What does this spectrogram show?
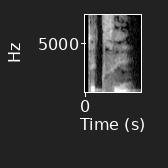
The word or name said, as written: dixie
